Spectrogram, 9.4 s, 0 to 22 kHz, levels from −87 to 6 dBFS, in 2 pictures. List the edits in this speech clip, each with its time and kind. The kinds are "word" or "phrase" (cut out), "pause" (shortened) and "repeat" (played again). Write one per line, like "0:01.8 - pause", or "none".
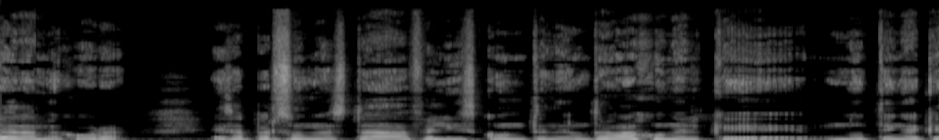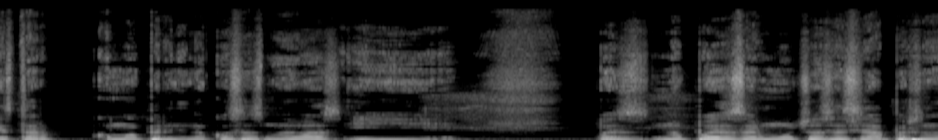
none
